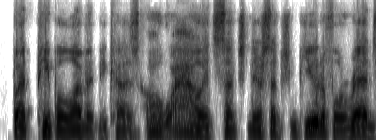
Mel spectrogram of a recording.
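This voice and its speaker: On a very clean recording with a silent background and a dry, close sound with no echo, a man talks at a moderate pace in a normal speaking voice, fairly low in pitch with ordinary pitch variation. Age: 60s. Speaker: off-grid homesteader and author. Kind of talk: interview.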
